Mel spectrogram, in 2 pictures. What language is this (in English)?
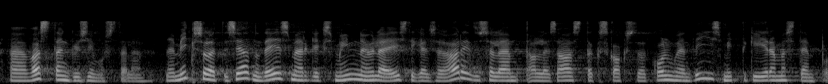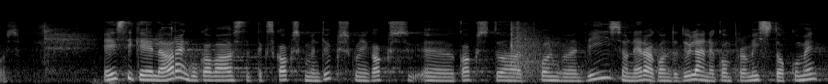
Estonian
